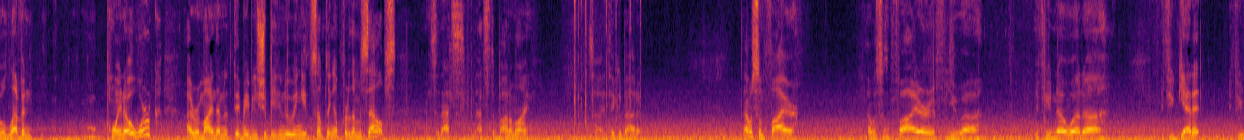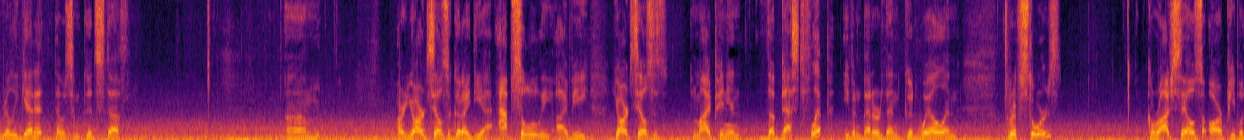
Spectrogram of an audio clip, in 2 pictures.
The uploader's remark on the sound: Here's a Q&A I did while in the car back from the airport.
